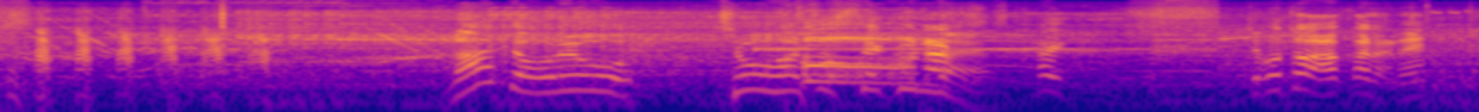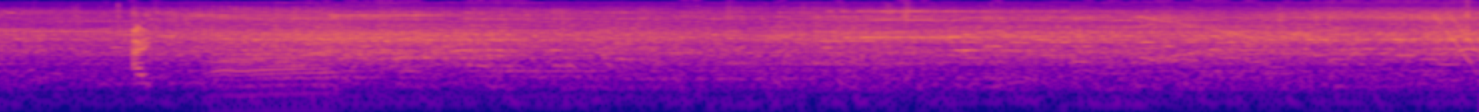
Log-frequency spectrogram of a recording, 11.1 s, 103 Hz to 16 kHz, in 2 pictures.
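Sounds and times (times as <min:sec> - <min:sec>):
din of gaming machines: 0:00.0 - 0:11.0.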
